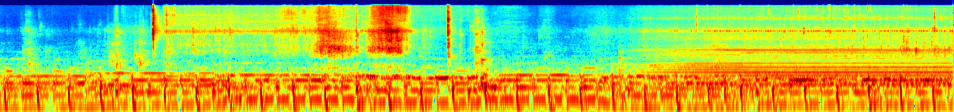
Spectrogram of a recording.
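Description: Background music runs throughout over kitchen handling sounds: a few sharp clicks and a short burst of noise about five seconds in. From about ten seconds in, an automatic espresso machine runs with a steady mechanical hum as it brews.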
